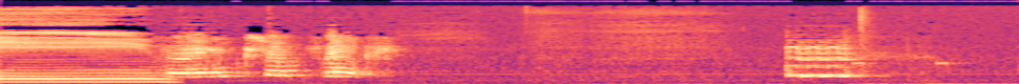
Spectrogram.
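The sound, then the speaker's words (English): A telephone rings with an incoming call from someone phoning in to talk: a loud electronic tone followed by quick pulsing bursts, a short lull, then another ring starts. It sounds clear, with no talking over it. “talk to us on the phone here in a few seconds.”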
